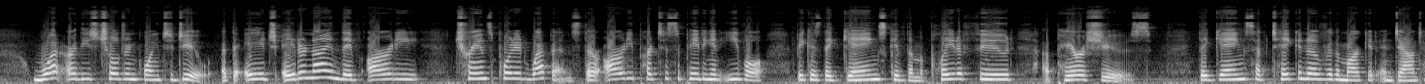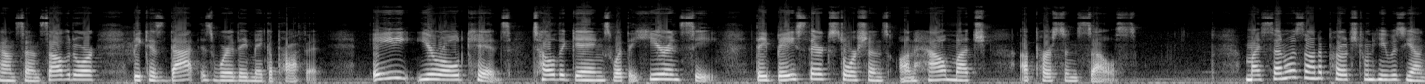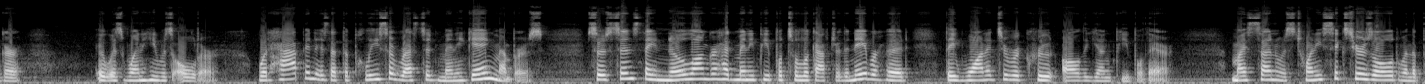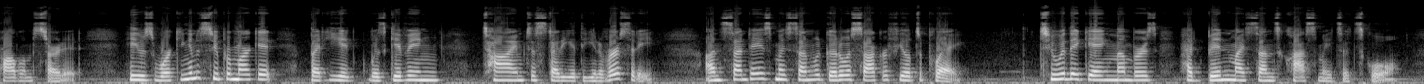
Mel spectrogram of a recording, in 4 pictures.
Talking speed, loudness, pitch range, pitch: 185 wpm, -11 LUFS, 180-235 Hz, 205 Hz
